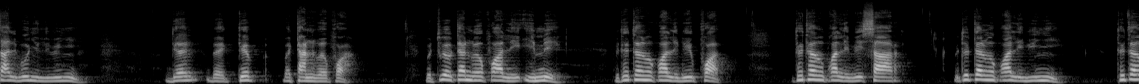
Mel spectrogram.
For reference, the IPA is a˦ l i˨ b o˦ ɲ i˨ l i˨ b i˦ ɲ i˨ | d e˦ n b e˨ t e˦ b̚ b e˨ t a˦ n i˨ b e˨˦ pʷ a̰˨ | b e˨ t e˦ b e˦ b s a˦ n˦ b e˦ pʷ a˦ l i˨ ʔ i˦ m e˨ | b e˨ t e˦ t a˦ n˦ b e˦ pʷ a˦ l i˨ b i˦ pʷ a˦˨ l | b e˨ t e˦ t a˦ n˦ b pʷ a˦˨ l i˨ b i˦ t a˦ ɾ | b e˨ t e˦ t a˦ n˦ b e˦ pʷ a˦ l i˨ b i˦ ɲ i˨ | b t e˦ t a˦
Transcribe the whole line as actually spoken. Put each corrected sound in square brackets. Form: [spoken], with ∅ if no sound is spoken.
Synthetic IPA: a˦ l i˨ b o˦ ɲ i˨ l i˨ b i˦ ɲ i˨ | d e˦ n b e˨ t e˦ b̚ b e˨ t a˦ n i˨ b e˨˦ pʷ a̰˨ | b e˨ t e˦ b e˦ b [t] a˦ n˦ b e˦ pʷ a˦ l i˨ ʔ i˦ m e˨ | b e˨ t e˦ t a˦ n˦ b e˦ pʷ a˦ l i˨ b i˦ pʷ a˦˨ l | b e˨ t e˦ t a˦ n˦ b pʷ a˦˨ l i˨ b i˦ [s] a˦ ɾ | b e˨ t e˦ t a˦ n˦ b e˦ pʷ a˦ l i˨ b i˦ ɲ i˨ | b t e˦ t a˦

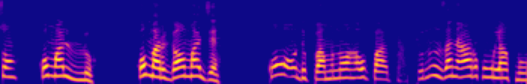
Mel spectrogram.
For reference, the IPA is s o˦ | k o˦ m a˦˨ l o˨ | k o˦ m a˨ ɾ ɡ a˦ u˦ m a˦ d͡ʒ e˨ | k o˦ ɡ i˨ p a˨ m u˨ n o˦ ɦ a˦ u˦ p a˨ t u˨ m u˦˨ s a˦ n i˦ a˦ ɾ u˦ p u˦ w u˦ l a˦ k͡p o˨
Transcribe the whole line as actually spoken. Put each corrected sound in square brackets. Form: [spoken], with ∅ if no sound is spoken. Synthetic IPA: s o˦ | k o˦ m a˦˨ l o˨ | k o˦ m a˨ ɾ ɡ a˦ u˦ m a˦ d͡ʒ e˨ | k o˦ [d] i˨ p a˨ m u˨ n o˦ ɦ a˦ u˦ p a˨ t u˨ [n] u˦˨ [z] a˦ n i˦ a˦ ɾ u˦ [k] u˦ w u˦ l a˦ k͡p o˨

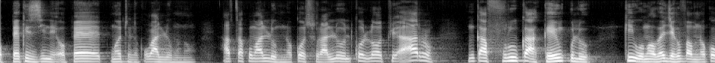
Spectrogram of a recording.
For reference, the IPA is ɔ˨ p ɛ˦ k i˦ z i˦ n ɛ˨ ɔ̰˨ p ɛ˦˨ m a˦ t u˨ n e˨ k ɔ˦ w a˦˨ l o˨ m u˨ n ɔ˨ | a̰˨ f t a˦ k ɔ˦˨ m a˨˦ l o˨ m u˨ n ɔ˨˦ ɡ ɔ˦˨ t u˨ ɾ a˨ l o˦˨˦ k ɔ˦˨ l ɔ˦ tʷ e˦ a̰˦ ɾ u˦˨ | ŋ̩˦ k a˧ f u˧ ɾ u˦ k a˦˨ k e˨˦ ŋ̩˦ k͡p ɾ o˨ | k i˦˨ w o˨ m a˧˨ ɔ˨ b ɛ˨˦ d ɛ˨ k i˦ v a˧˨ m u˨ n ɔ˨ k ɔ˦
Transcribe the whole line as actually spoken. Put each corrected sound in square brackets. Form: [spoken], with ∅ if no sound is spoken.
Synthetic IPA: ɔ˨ p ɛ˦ k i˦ z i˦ n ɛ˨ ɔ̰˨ p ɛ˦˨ m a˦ t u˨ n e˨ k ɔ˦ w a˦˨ l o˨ m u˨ n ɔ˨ | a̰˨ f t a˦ k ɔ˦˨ m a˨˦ l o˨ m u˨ n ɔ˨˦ [k] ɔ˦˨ [s] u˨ ɾ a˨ l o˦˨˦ k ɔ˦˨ l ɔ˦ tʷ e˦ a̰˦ ɾ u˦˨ | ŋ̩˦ k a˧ f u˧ ɾ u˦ k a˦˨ k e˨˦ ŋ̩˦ k͡p [l] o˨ | k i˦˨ w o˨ m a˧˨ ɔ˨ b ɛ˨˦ [d͡ʒ] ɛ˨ k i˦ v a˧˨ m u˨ n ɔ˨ k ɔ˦

